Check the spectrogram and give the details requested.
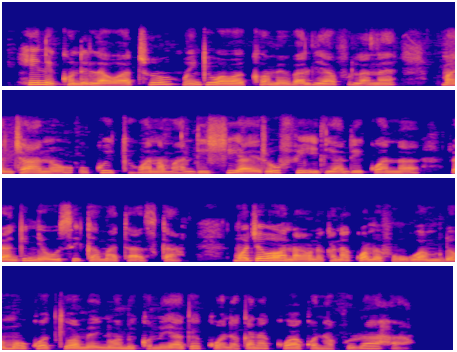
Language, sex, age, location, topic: Swahili, female, 25-35, Nakuru, government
